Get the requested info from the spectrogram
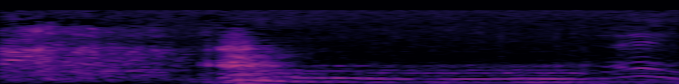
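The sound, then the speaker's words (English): A low, sustained dog growl rumbles steadily with a wavering pitch, rising into a sharper snarl near the end, loud, with a brief noisy burst early on. “Hey, listen to that dog growling.”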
